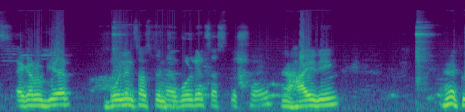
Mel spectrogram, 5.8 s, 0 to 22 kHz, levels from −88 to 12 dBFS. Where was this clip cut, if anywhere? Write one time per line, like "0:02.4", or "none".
none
